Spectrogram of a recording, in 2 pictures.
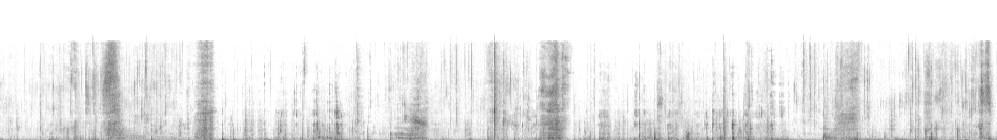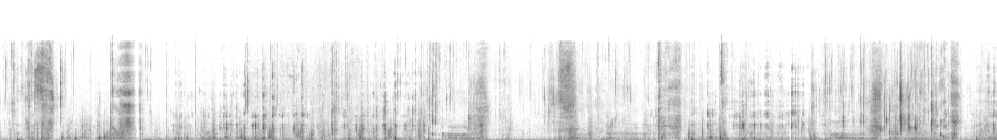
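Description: Biting and chewing of red-sauced roast chicken: irregular mouth sounds, with a few louder bites standing out.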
